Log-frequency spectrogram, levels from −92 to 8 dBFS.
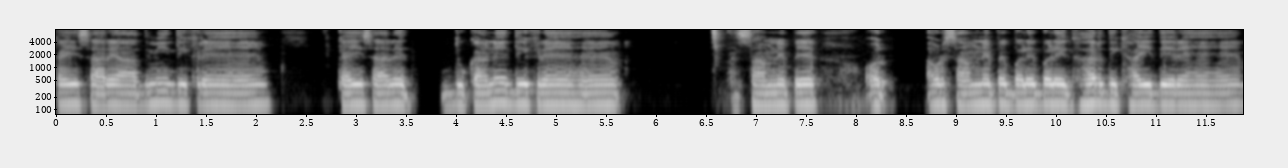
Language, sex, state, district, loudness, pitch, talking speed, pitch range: Hindi, male, Bihar, Jamui, -17 LUFS, 130 Hz, 120 wpm, 130-135 Hz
